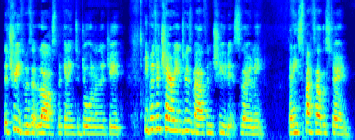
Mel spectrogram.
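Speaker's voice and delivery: usual speaking voice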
